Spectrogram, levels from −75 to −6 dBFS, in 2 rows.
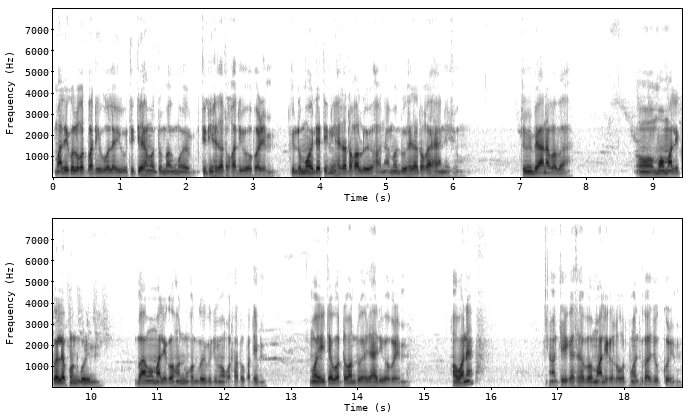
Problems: constant background noise, background conversations at intervals, echo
